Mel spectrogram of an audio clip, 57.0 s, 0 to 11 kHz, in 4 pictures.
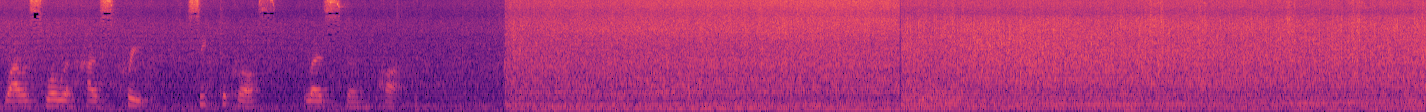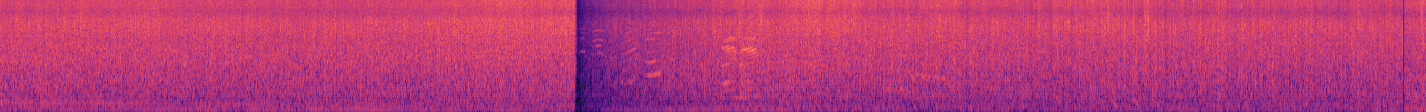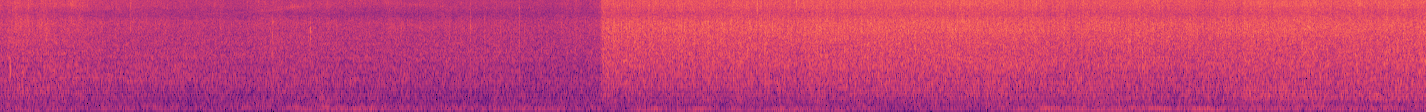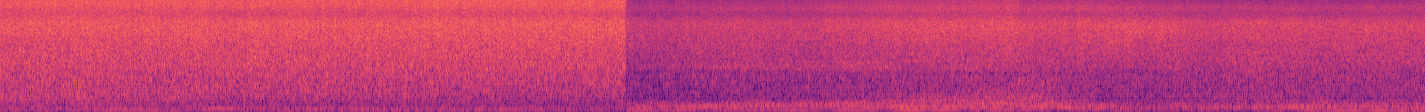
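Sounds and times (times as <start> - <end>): heavy rain and floodwater hiss: 0.0 - 57.0
car engines running low: 4.2 - 57.0
engine revving: 5.1 - 20.0, 34.6 - 57.0.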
